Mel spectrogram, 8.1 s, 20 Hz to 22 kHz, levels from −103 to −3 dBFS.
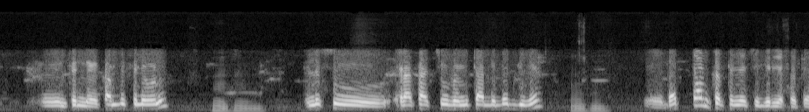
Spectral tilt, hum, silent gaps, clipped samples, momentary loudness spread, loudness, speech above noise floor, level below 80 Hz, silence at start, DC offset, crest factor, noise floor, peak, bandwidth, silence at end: -8 dB/octave; none; none; under 0.1%; 14 LU; -24 LUFS; 30 dB; -62 dBFS; 0.4 s; under 0.1%; 16 dB; -54 dBFS; -10 dBFS; 3.8 kHz; 0 s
